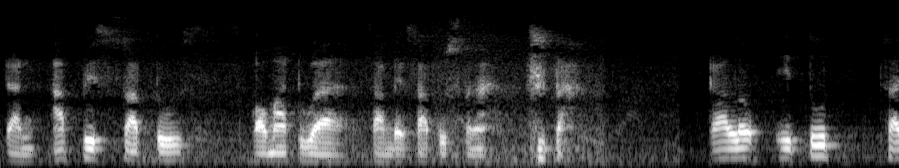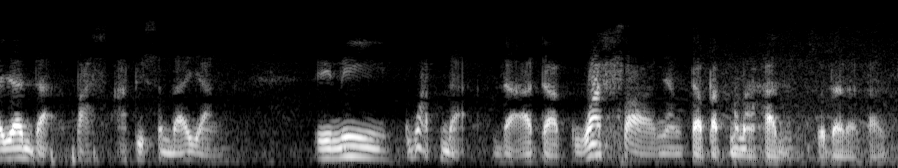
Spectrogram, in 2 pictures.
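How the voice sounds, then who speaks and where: A man's voice: sits low, measured pace, breathy edge, highs cut off. A man in his eighties with a Javanese accent, preaching a sermon through anecdotes. He tells his stories with animation, chuckles often and acts out the people in them. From Central Java, Indonesia. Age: 80s. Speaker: evangelist preacher. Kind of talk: storytelling sermon.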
